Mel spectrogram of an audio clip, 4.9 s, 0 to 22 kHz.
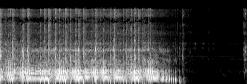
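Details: McCulloch Super Pro 125C chainsaw; fast even high rattle, loud raspy exhaust from missing muffler gasket, then clean shutdown; a good-running saw.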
